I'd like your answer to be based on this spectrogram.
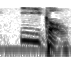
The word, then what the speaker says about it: ego: 下个词 ego， in America we say ego， yeah，美国人读作 ego，懂吗？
